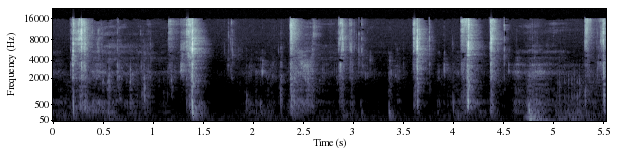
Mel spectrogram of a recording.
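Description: Close-up eating: a person chewing, with a string of sharp, irregular mouth clicks and crunches.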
